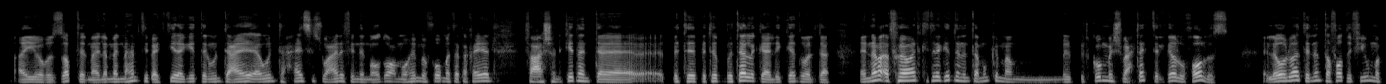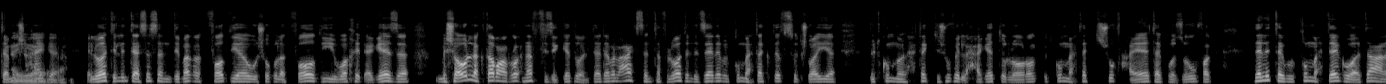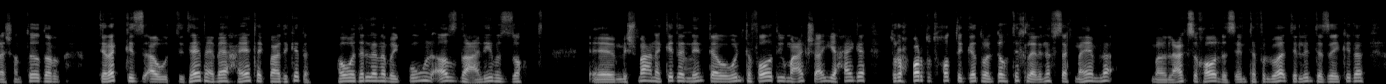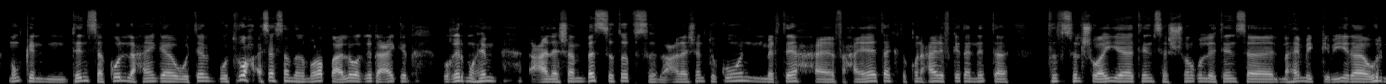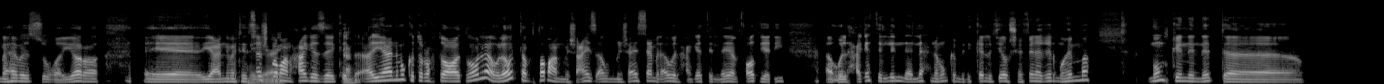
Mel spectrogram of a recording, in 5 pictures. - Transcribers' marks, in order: other background noise; laughing while speaking: "والمهام الصغيرة"
- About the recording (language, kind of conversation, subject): Arabic, podcast, إزاي بتقسّم المهام الكبيرة لخطوات صغيرة؟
